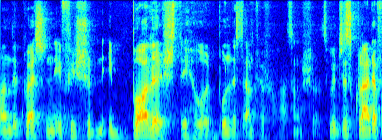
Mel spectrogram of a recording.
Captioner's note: non-english speech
